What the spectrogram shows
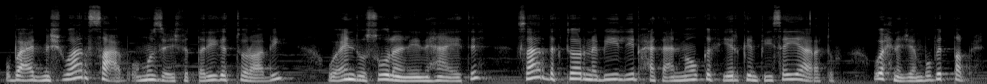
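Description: A middle-aged woman from Saudi Arabia, telling a personal memoir story in a brisk, lively way. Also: mid-range voice. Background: faint background music.

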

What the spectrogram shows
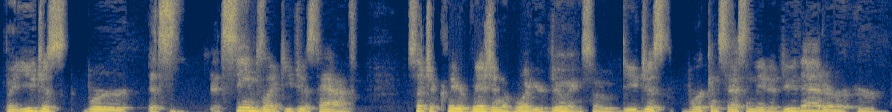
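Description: A man's voice: mid-range voice, moderate pace. Casual male interviewer in a roomy space. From Northern Arizona. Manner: relaxed, informal, short acknowledgments. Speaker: interviewer host. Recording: roomy echo.

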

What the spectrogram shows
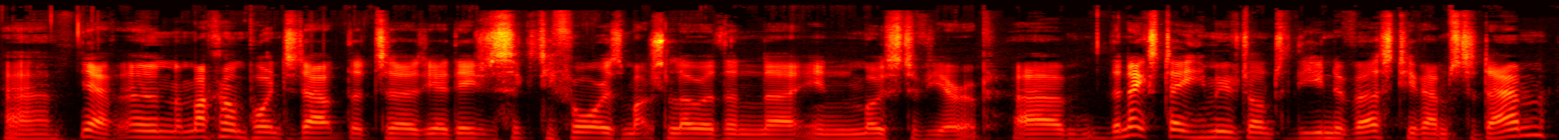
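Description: A man's voice: mid-range voice, quick pace, creaky, hardly any pauses, no room sound. Chatty male podcast host, dry sound. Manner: chatty, stammers and restarts often. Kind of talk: casual news chat podcast.

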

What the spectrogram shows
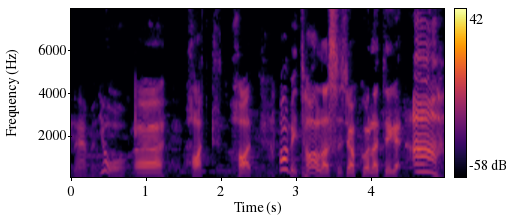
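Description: A man's voice: a little high, wildly swooping pitch, a bit bright. A man running a tabletop game as game master, narrating in a rambling, hesitant way with many fillers.

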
